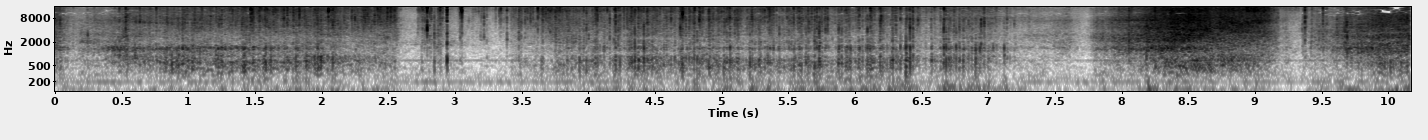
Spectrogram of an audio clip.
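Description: Long nails scratch across and flip the reversible pink and blue plastic sequins on the cover of a flat rectangular notebook resting on a pink tablecloth. The result is a continuous, dense scratchy crinkling and rustling over a low rumble, with brief dips in level around 3 and 8 seconds.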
